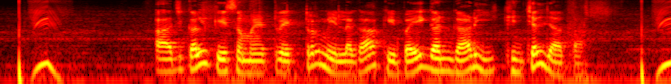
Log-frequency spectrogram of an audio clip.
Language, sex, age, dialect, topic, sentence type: Bhojpuri, male, 31-35, Northern, agriculture, statement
